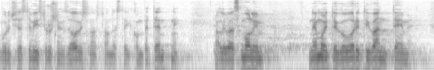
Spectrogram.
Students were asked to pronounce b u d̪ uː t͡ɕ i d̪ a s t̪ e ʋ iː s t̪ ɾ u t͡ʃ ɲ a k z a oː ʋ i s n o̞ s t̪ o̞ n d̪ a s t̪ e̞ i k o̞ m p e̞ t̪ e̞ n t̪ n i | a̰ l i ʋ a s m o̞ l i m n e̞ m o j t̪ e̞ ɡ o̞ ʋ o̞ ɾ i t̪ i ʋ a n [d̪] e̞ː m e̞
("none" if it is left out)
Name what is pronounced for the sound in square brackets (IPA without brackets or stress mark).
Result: t̪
